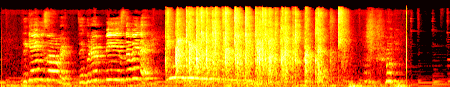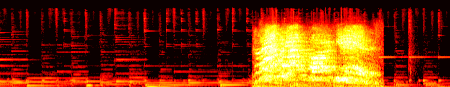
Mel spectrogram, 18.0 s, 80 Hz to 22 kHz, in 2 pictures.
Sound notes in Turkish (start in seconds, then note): 3.2 alkış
